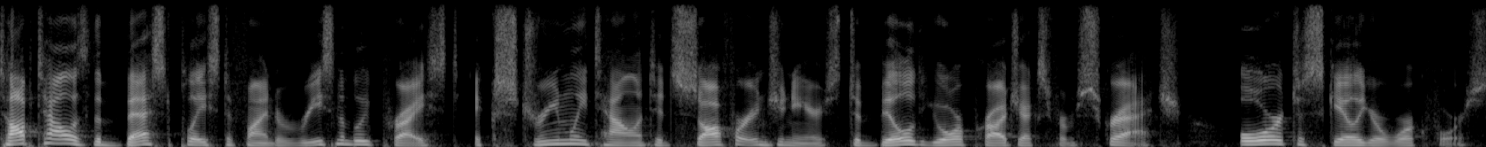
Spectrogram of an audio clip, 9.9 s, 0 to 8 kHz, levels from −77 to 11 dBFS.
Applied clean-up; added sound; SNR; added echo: none; none; none; none.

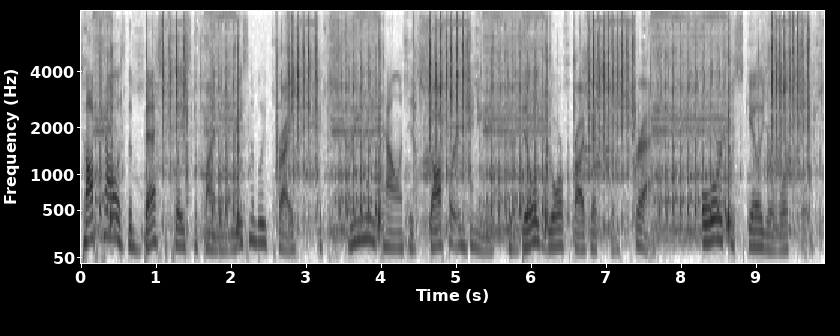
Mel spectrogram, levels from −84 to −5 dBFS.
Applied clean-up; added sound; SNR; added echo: none; Telephone; -2 dB; none.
